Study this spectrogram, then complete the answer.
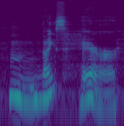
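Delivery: Hmm, nice hair drawn out very slowly, sarcastic. Retold or imitated. Mom imitating a girl mocking his haircut, slow and sarcastic. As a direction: drag out Hmm, nice hair like a backhanded compliment. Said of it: "how people talk and tones of voice".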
